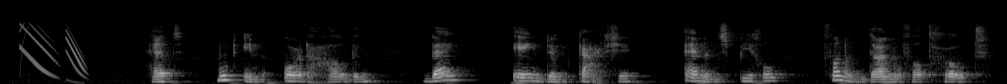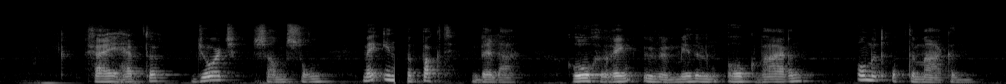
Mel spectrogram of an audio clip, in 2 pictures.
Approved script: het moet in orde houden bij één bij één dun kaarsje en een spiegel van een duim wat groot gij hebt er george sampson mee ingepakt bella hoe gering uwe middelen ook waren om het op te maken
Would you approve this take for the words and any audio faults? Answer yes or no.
no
